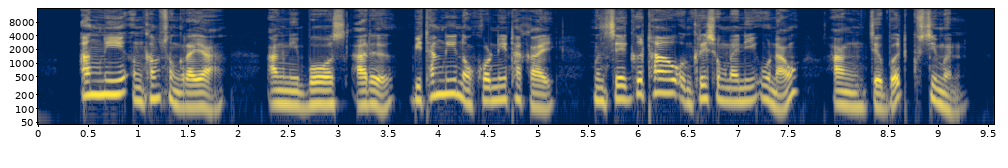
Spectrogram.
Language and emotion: Bodo, happy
